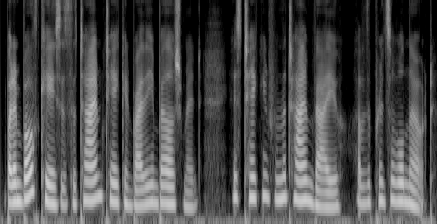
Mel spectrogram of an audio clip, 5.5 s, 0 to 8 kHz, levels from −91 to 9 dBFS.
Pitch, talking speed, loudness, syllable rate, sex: 200 Hz, 220 wpm, -19 LUFS, 6.1 syllables/s, female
